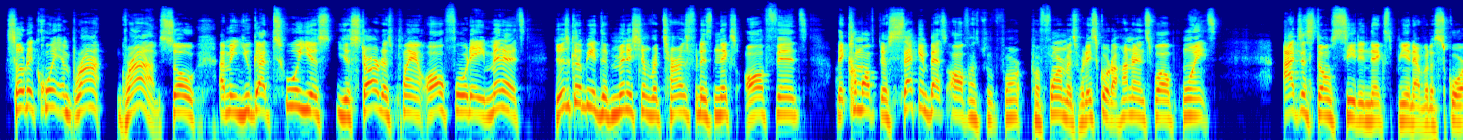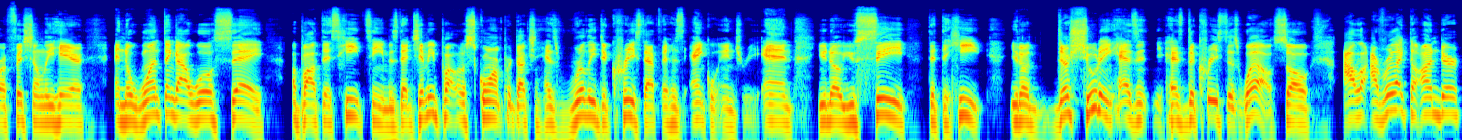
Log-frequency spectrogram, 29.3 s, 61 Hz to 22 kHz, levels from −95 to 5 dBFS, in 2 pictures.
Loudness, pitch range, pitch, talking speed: -19 LUFS, 135-185 Hz, 165 Hz, 220 wpm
